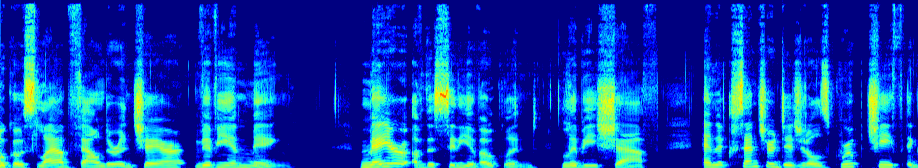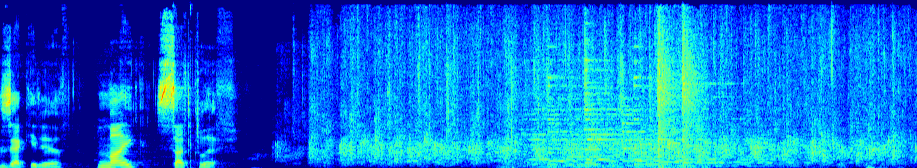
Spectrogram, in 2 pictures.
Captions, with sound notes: Socos Lab Founder and Chair, Vivienne Ming. Mayor of the City of Oakland, Libby Schaaf. And Accenture Digital's Group Chief Executive, Mike Sutcliff. (applause) (light music)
